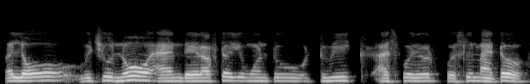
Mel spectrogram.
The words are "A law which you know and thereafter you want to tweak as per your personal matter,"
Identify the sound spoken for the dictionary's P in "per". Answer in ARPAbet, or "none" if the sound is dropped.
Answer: F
